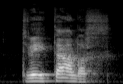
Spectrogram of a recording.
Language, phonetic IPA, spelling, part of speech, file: Dutch, [tʋeːˈtaːləx], tweetalig, adjective, Nl-tweetalig.ogg
- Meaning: bilingual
